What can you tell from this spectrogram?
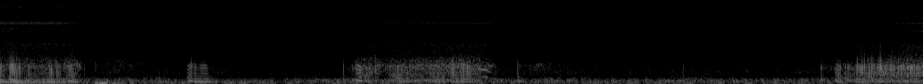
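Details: Maria, a 12-year-old fawn female senior pug in Japan, snoring in December: rasping, fluttering breaths rise in broad noisy bursts roughly every one to three seconds, with quieter rumbling between them indoors.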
